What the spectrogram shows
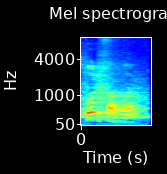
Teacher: for Portuguese, you pronounce por, you pronounce it with a U, so it's por favor.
